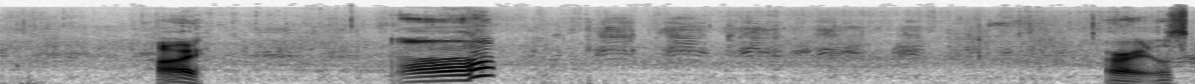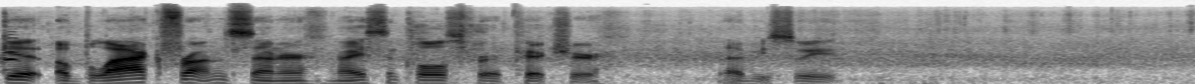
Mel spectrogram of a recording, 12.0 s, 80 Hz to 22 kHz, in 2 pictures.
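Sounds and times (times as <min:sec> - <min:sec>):
speech: 0:00.8 - 0:01.1, 0:02.0 - 0:02.5, 0:05.5 - 0:10.3
duck quacking: 0:02.1 - 0:04.9.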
